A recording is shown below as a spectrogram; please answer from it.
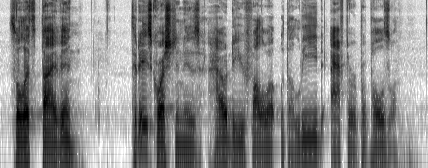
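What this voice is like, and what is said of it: Hoarse, strained voice. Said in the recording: “my voice sounds a little funny, it's because I am losing it”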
